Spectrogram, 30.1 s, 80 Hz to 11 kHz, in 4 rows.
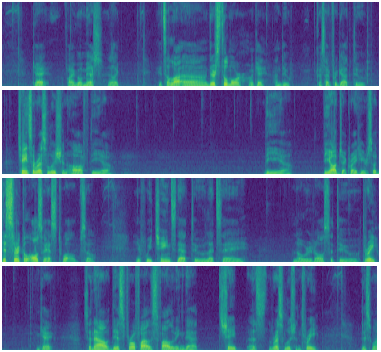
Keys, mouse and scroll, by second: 1.7 Tab, 2.3 middle click, 5.3 super+z, 7.7 shift+middle click, 8.8 shift+middle click, 10.2 super+z, 11.6 super+z, 13.4 Tab, 14.1 click, 17.8 KP_Decimal, 20.4-22.0 drag, 29.8 shift+middle click.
